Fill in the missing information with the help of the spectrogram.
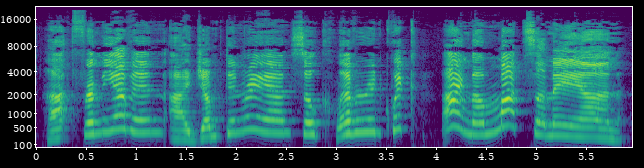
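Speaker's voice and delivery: high, bouncy boastful chant; sing-song brag as the runaway cracker; cocky matzah man. Acted. Matzah man taunting the baker in a high boastful sing-song.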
